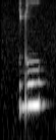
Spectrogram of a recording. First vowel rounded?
yes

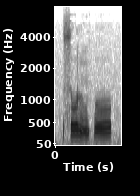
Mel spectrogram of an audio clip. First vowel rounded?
yes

